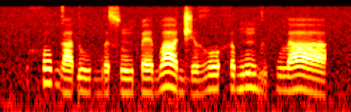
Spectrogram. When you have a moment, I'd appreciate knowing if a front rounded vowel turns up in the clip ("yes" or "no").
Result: no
